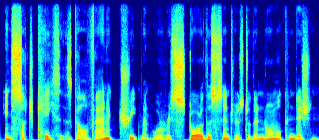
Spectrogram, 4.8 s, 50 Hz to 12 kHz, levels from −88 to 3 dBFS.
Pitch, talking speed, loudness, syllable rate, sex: 90 Hz, 165 wpm, -21 LUFS, 4.9 syllables/s, male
